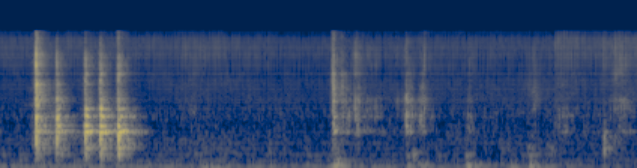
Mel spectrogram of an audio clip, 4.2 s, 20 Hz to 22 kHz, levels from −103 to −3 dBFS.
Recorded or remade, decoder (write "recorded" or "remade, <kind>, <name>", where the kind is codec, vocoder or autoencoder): remade, vocoder, BigVGAN v2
